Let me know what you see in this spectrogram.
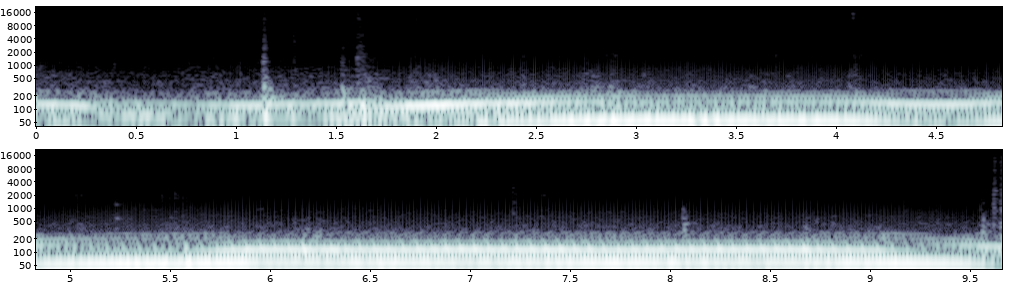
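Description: Toyota Camry's engine running, heard from inside the cabin: a steady low hum that shifts in pitch a few times as the car is driven.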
